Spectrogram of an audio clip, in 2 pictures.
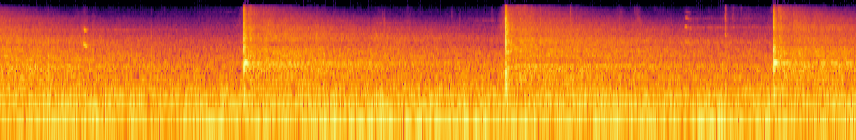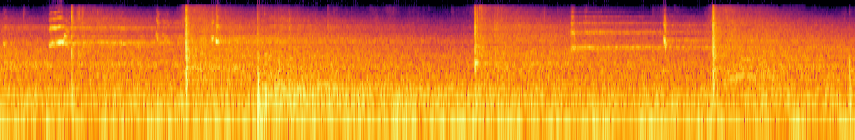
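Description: Badminton doubles rally: about six sharp racket hits on the shuttlecock, evenly spaced a little over a second apart, with short high squeaks of shoes on the court floor in between.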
